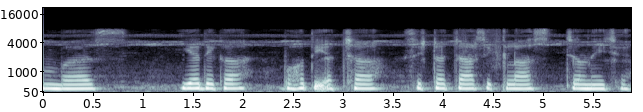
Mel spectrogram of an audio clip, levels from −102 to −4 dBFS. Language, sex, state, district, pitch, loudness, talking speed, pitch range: Garhwali, female, Uttarakhand, Tehri Garhwal, 205 Hz, -15 LUFS, 110 wpm, 195-215 Hz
